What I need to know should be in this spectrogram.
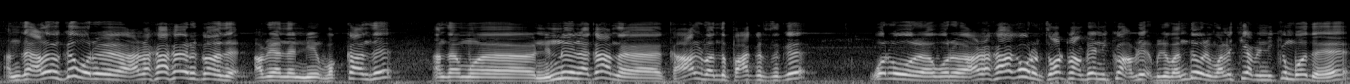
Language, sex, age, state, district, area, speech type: Tamil, male, 45-60, Tamil Nadu, Kallakurichi, rural, spontaneous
